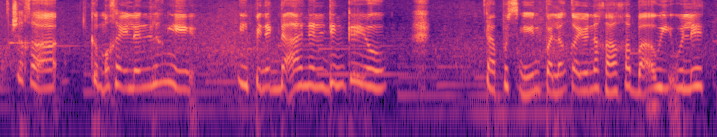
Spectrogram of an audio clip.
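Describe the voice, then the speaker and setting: Worried daughter in a radio drama, polite and pleading, kinda high voice. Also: female voice, fairly even intonation, unhurried, fairly bright tone, faint music behind. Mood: sad. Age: young adult. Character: worried young woman, dutiful daughter.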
